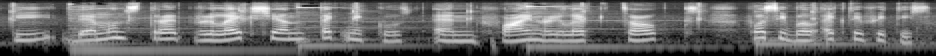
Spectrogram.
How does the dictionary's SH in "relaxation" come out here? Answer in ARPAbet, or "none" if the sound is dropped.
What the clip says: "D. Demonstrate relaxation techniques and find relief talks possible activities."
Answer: none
